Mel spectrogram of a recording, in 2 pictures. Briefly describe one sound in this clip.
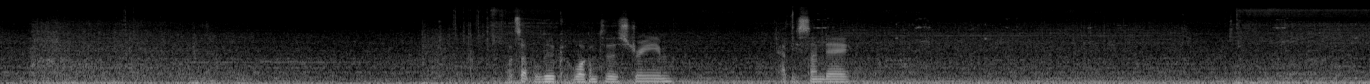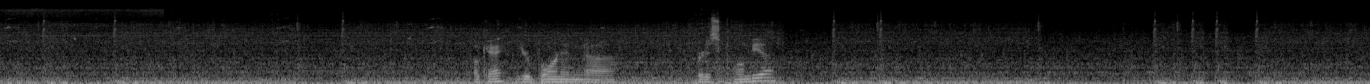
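A heavy truck engine idles with a low rumble.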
